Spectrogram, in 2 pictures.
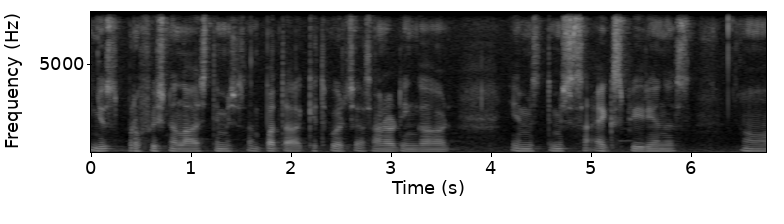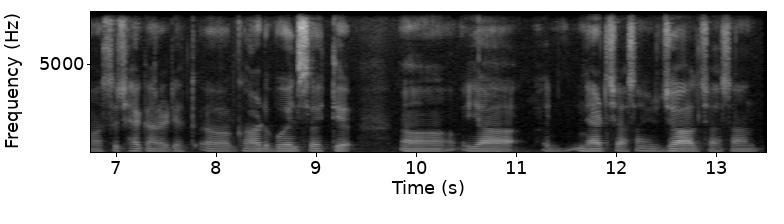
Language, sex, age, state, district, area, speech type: Kashmiri, male, 45-60, Jammu and Kashmir, Ganderbal, urban, spontaneous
